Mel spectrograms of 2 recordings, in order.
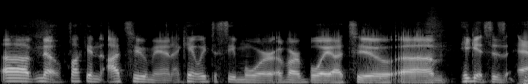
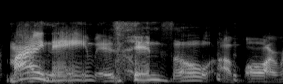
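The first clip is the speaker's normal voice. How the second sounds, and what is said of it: Imitates another person's voice. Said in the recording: “my Enzo and Amore impersonation... I'll do it again”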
